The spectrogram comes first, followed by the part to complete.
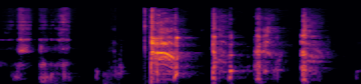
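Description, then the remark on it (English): A burst of harsh, sputtering coughs after choking on coffee that came out of the nose: a few gasping, rough coughs, then a loud cluster of four or five forceful hacking coughs in quick succession, with no talking. “I don't even know what happened when I tried to drink my coffee. It literally came out of my nose.”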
